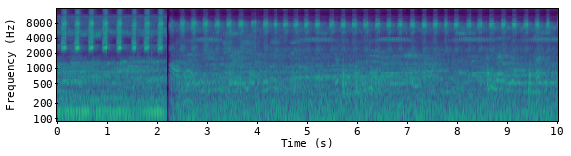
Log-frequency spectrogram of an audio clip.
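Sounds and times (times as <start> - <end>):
katydid chirping: 0.0 - 3.3.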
